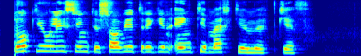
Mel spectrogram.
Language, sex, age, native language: Icelandic, female, 40-49, Icelandic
